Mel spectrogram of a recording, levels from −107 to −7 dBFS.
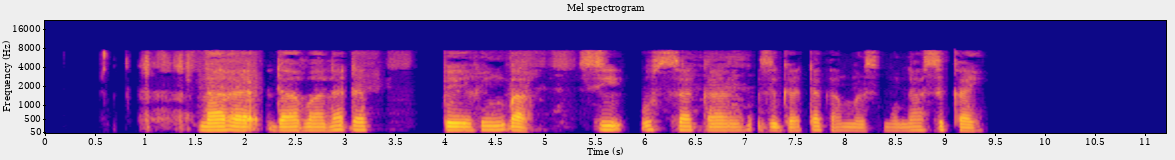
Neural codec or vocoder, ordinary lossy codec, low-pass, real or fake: vocoder, 22.05 kHz, 80 mel bands, Vocos; AAC, 48 kbps; 7.2 kHz; fake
